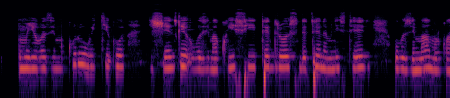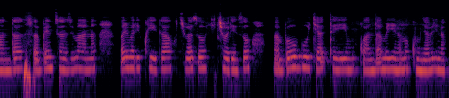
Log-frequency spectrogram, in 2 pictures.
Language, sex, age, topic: Kinyarwanda, female, 25-35, health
